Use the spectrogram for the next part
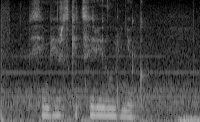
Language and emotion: Russian, sad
